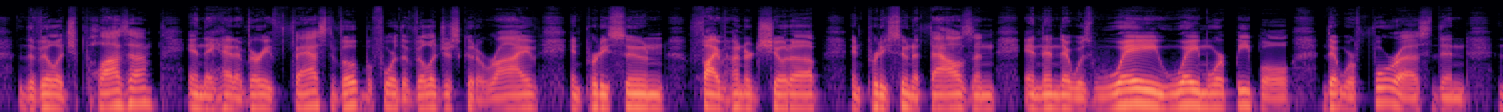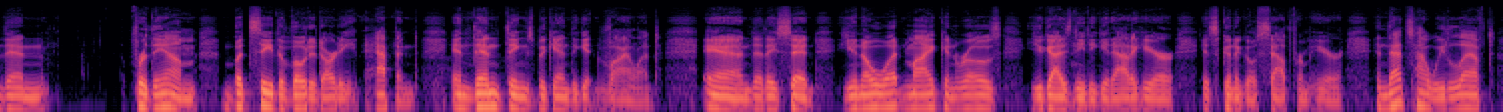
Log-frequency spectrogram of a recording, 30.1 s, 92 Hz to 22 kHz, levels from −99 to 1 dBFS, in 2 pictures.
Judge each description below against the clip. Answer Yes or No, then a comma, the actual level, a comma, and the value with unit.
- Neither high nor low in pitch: No, low, 110 Hz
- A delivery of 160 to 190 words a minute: Yes, average, 170 wpm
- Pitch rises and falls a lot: No, average, 3.2 semitones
